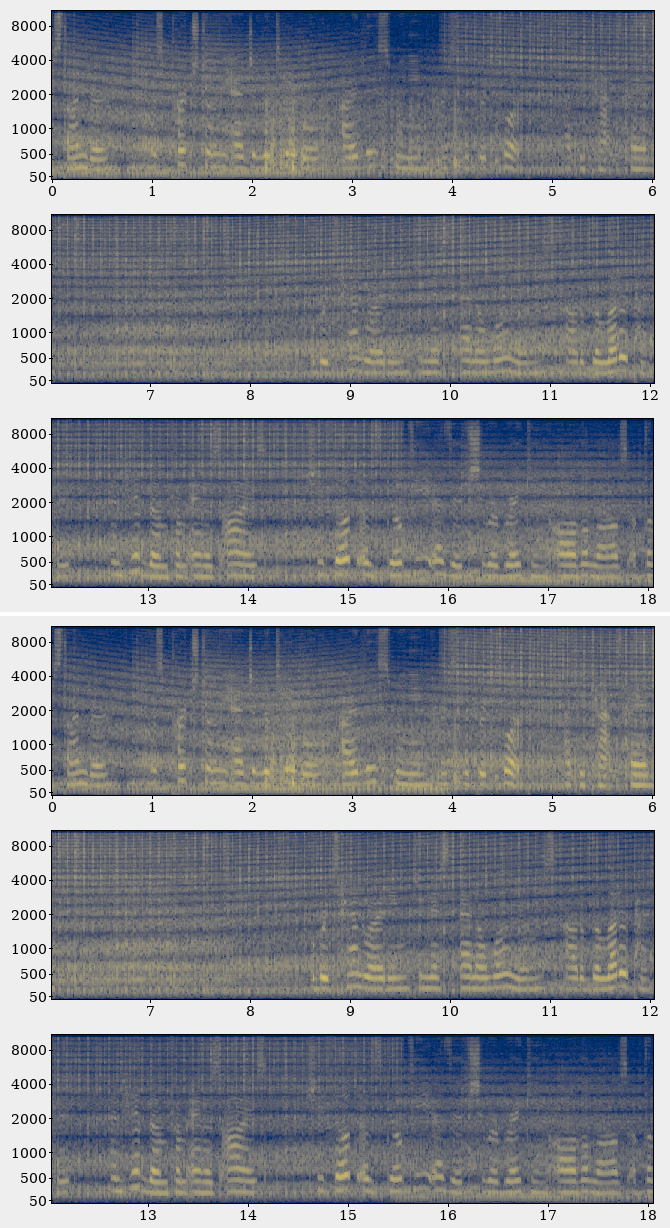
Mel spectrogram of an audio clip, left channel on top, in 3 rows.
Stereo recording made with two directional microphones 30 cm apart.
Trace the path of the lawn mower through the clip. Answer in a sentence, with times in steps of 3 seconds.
You can hear the lawn mower in the centre from 0 s, on the right from 3 s, in the centre from 6 s and on the left from 9 s.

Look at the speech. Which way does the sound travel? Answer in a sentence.
You can hear the speech go right and come back.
